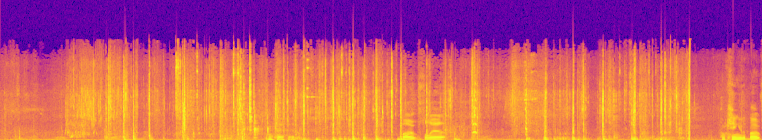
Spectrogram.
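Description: A fishing reel clicks and rattles as line is reeled in.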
